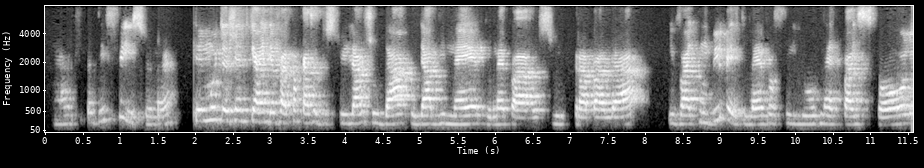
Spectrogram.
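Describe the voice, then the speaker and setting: The speech is somewhat breathy, moving at a moderate pace with ordinary pitch variation. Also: woman. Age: 60s. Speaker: retired cleaning assistant. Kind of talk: interview.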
